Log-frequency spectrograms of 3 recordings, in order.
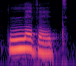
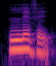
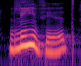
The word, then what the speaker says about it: livid: Number one is livid. Livid. Livid. This means very angry. So, stop saying very and say livid, livid instead. Pronunciation tip, it's short I. Livid. We don't say leave it, leave it, it's livid.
